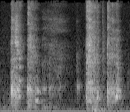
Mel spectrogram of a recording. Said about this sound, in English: Oh, you're still coughing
